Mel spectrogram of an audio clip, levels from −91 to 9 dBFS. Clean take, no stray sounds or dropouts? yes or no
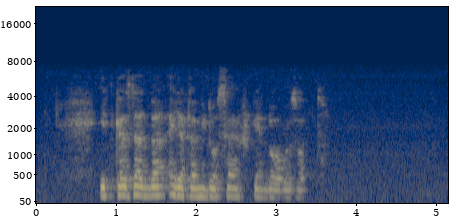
yes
